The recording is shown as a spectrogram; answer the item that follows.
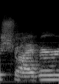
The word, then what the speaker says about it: Szrejber: yourself okay hi everyone my name is schreiber and the way it's spelled you probably never know that's how you pronounce it but um so i'm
